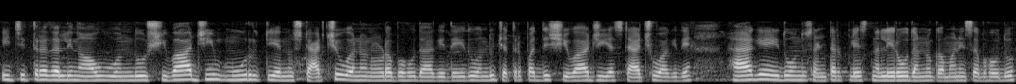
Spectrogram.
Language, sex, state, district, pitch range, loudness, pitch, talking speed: Kannada, female, Karnataka, Bijapur, 185-205 Hz, -16 LUFS, 195 Hz, 135 wpm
